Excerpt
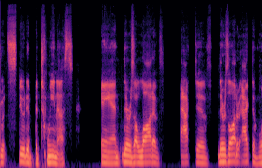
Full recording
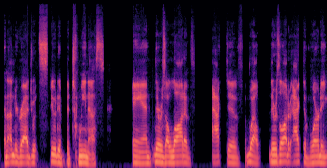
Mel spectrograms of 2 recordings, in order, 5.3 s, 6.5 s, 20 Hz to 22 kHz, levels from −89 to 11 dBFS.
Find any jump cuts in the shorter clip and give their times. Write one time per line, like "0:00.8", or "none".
0:04.2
